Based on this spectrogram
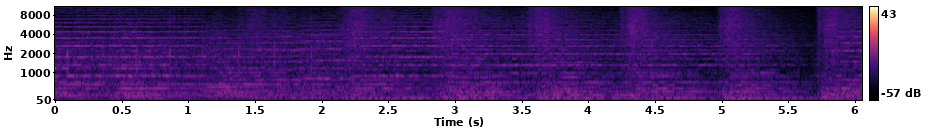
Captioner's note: audience applauding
